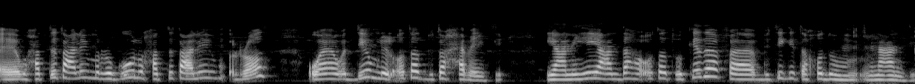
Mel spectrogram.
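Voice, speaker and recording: Speaking with an Egyptian accent, a woman uses a high pitch and lively intonation at a moderate pace, her loudness very even throughout. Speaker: homemaker vlogger. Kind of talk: home vlog narration.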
